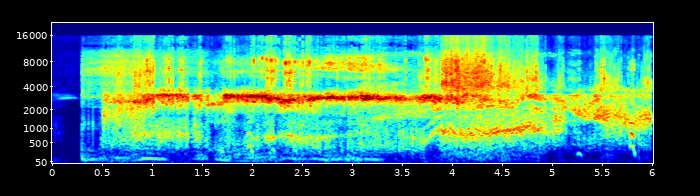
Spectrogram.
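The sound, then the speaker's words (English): A rocket liftoff roar erupts abruptly and holds steady for about six seconds, a loud, dense rumble with crackling hiss across the whole range and a low droning tone early on. “We have liftoff.”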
